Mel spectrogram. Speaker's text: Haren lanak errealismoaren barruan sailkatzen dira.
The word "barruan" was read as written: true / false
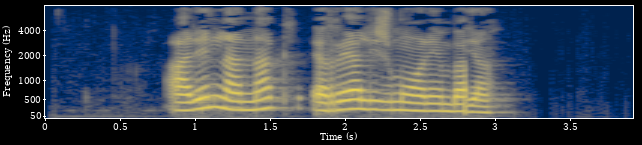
false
